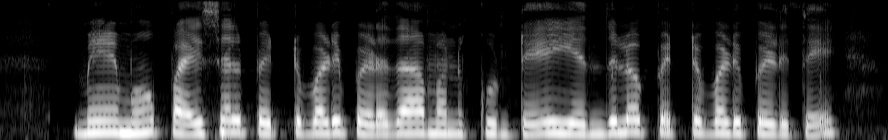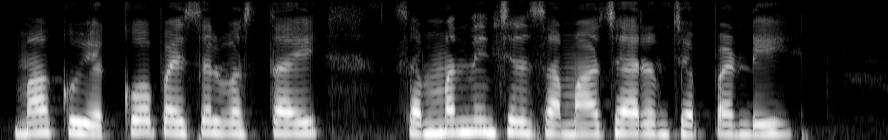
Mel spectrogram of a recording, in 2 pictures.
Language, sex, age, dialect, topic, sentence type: Telugu, female, 25-30, Telangana, banking, question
